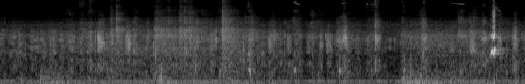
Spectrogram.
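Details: Twelve-week-old Miniature Australian Shepherd puppies moving around together in a playpen: soft panting and scuffling throughout, then one brief high yelp near the end.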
